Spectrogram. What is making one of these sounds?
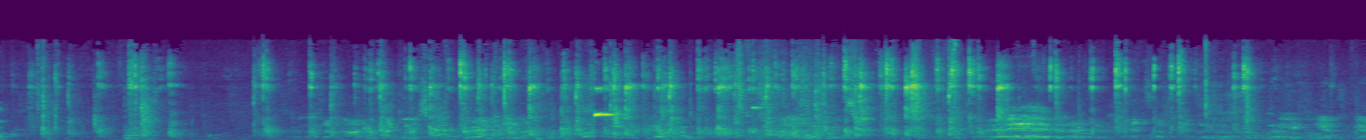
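Men chatter in the background of an echoing hall.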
